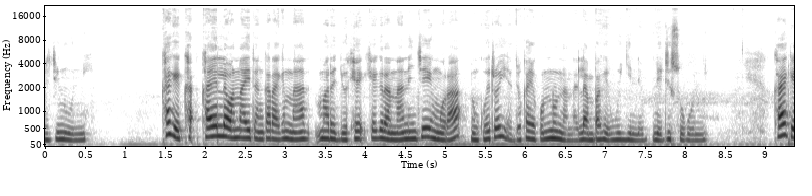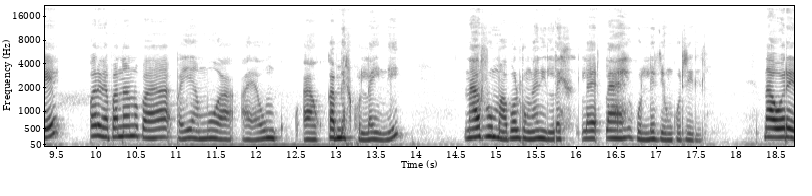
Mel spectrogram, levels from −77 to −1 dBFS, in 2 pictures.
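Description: At 15.71–15.76 s, repeated frames: a single compressed block of about 26 ms plays twice, producing a brief stutter and lengthening the speech by that 26 ms.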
